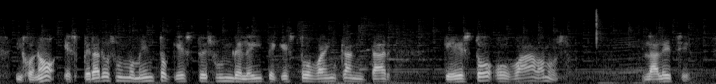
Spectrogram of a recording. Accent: Tébar, Castilla-La Mancha, Spain; Yo soy de un pueblo del sur de Cuenca, pegando con Albacete

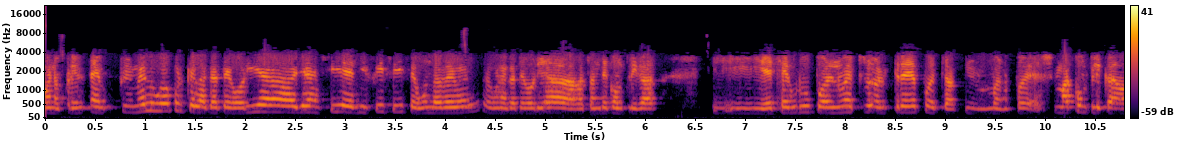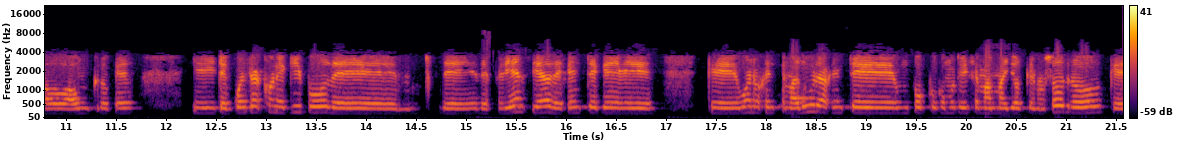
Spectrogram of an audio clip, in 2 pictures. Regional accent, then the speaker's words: Algeciras, Andalusia, Spain; Bueno, yo soy de Algeciras, ¿vale? Porque hay mucha gente que confunde un poco de dónde soy, porque sé que se piensan que soy de Cádiz Capital, pero bueno, yo soy de Algeciras.

